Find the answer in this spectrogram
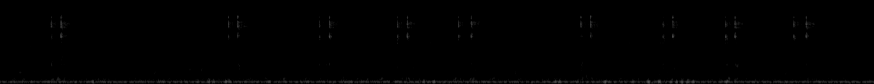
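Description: Faint computer mouse button clicks, about a dozen spread through, some in quick pairs, as drop-down options are chosen.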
